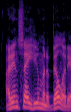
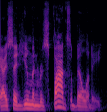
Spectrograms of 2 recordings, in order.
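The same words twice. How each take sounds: First: Ability hit as the wrong word, quick; stress on ability. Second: Human responsibility set apart and falling, the correct word; stress on responsibility. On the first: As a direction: toss off human ability fast as the rejected term. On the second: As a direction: land human responsibility firmly. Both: Shown as a demonstration.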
